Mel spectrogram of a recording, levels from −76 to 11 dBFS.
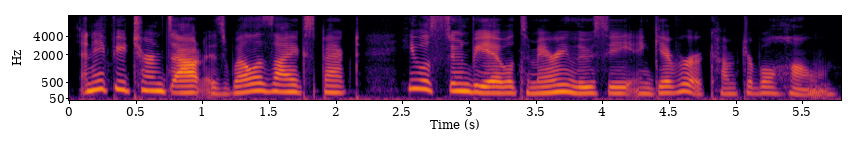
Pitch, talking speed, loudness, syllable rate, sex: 190 Hz, 250 wpm, -19 LUFS, 5.6 syllables/s, female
